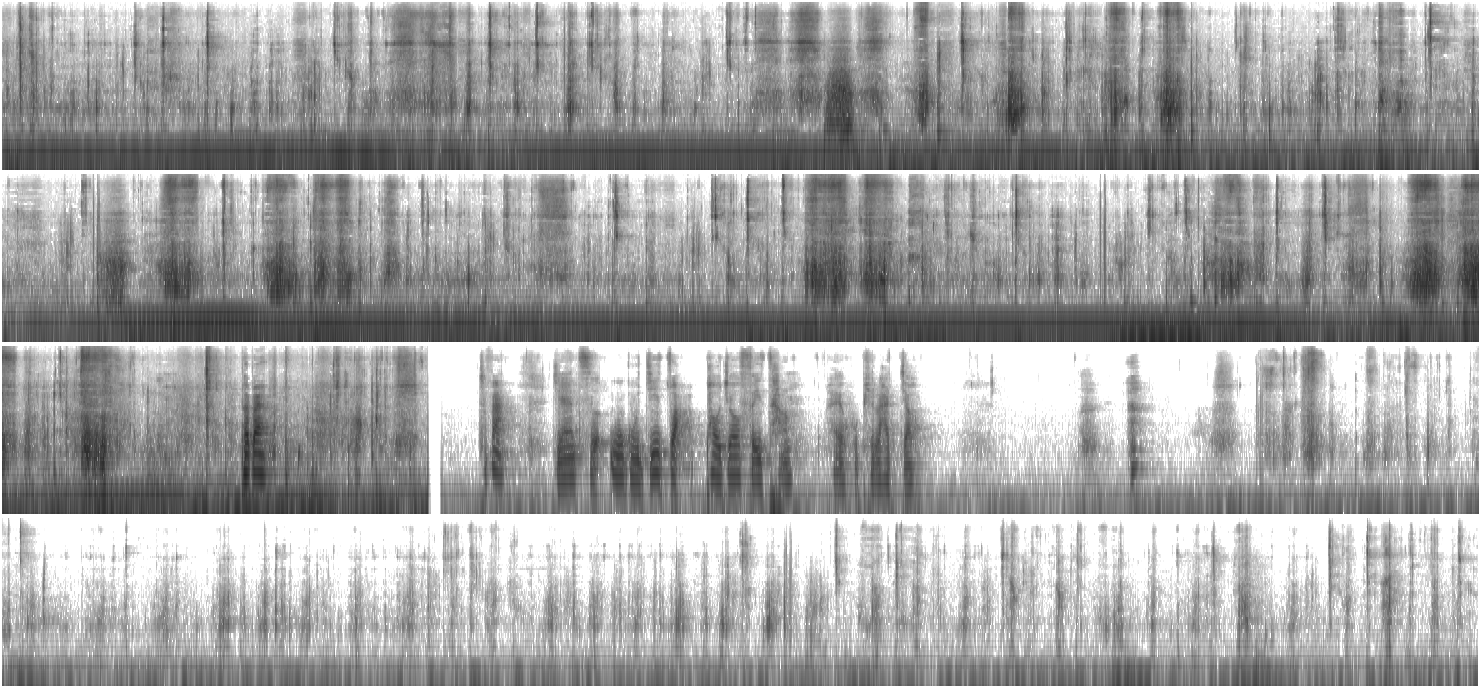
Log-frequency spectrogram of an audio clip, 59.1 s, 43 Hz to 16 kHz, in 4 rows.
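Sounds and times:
wet chewing and crunching: 0.0s - 8.0s, 8.8s - 33.8s, 41.9s - 59.0s
slurping noodles: 15.7s - 16.8s, 22.8s - 24.0s.

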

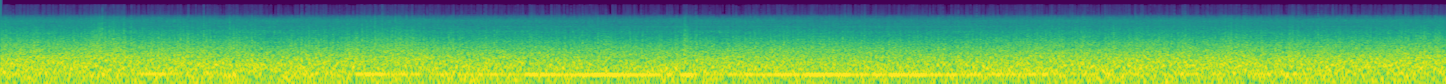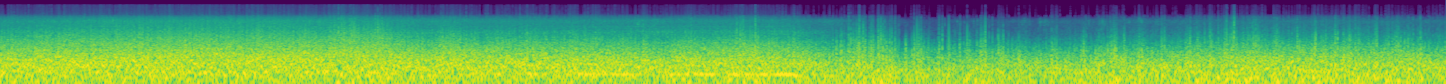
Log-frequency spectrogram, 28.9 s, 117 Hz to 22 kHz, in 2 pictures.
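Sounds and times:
model plane motor humming: 0.0s - 22.9s
wind rush on microphone: 0.0s - 28.9s.

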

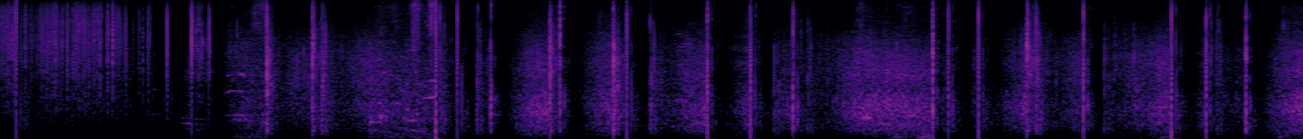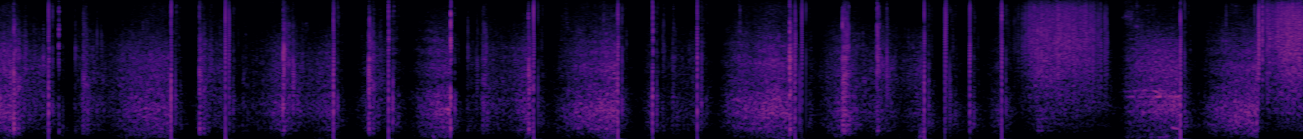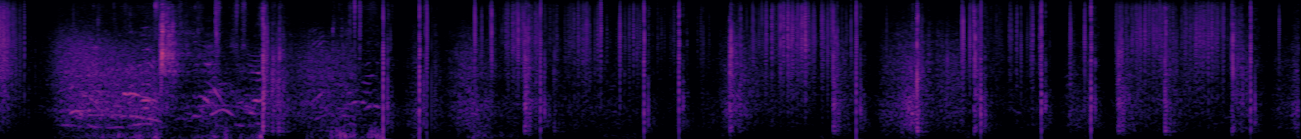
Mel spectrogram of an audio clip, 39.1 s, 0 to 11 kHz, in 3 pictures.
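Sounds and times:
firework crackling: 0.0s - 39.0s
firework shells bursting: 27.6s - 39.0s.

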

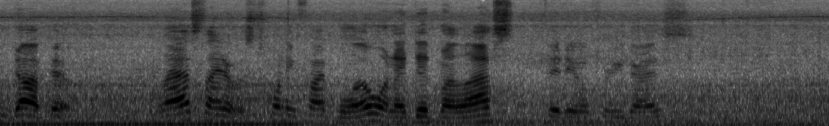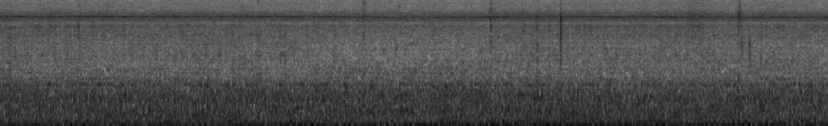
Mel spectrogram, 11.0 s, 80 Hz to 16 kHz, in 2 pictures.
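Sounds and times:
truck diesel engine droning: 0.0s - 11.0s
tyres on road: 0.0s - 11.0s.

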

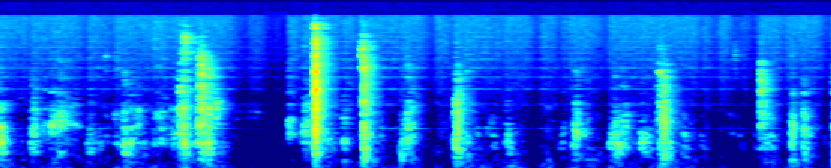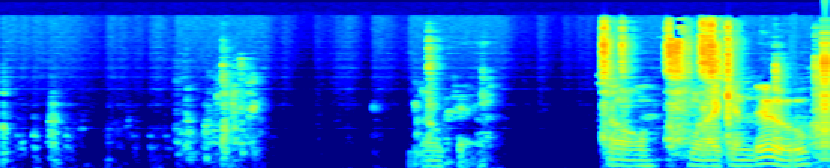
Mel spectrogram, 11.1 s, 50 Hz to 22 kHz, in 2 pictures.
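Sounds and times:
plastic parts clicking and scraping: 0.0s - 7.4s, 9.6s - 11.0s.

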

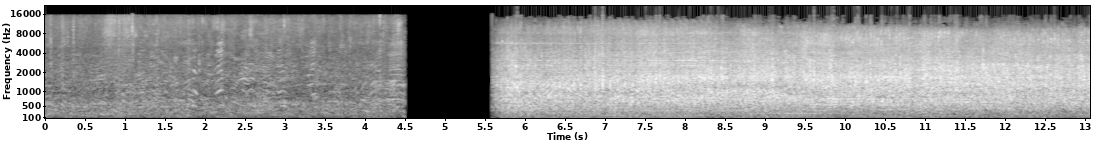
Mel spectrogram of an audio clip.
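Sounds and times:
helicopters passing overhead: 5.6s - 13.0s.

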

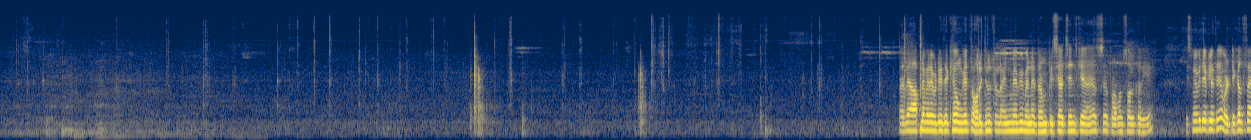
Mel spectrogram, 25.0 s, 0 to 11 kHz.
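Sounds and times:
plastic cartridge clicks and rattles: 5.5s - 9.0s.

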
